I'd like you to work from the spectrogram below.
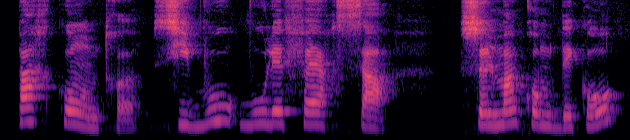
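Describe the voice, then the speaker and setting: With an Italian accent, a woman speaks at a very slow pace, her intonation fairly even. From Italy. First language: Italian (speaking French). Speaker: crochet tutorial maker. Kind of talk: tutorial. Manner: halting.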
